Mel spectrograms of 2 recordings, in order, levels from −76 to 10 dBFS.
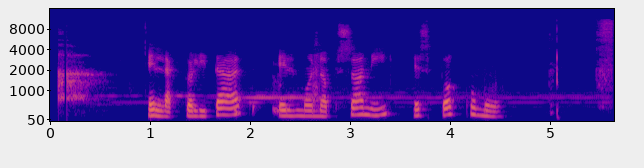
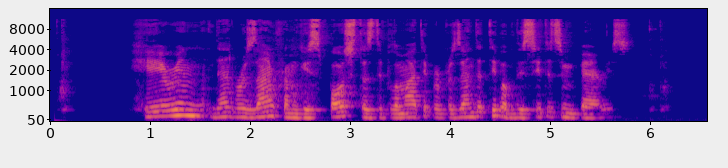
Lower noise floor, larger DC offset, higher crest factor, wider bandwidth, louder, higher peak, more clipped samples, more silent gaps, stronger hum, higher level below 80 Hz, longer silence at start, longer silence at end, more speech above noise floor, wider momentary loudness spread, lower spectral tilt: second, -55 dBFS vs -78 dBFS; neither; about the same, 20 dB vs 18 dB; about the same, 11.5 kHz vs 12 kHz; second, -30 LUFS vs -23 LUFS; second, -10 dBFS vs -6 dBFS; neither; neither; neither; second, -82 dBFS vs -60 dBFS; about the same, 0.05 s vs 0.1 s; second, 0 s vs 0.8 s; second, 27 dB vs 55 dB; first, 18 LU vs 10 LU; first, -5 dB/octave vs -3.5 dB/octave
